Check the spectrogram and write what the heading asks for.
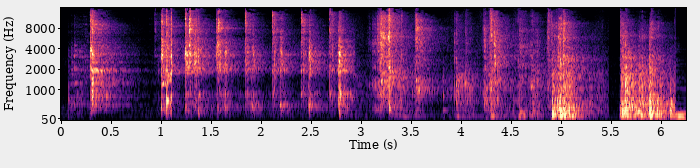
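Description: Hand tools being worked, making a quick run of sharp plastic-and-metal clicks and clacks, a few a second, with a short break near the end.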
